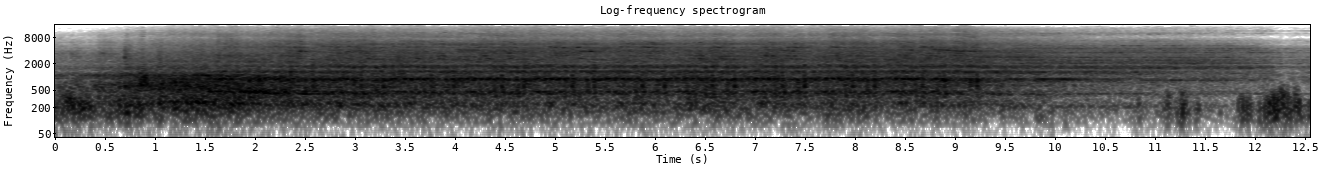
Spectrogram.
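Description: A train rushes past close by with a loud roar that fades away.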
